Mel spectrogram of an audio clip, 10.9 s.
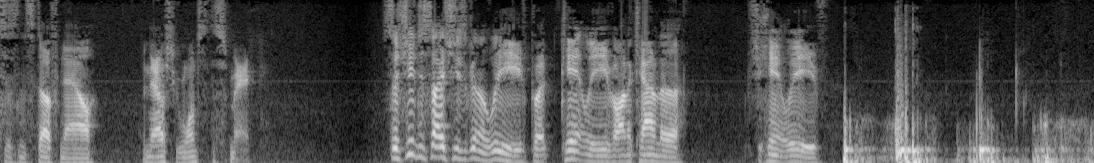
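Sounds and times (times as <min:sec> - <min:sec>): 
speech: 0:00.0 - 0:02.6, 0:03.8 - 0:06.9, 0:07.5 - 0:08.6
microphone being knocked over: 0:08.4 - 0:10.9.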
